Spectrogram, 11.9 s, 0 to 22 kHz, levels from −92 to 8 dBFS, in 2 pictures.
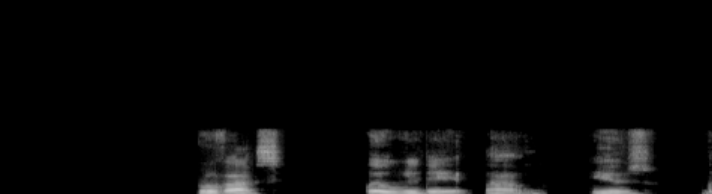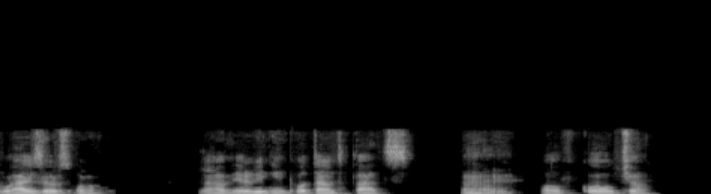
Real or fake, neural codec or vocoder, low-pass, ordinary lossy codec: fake; codec, 16 kHz in and 24 kHz out, 1.1 kbps, FireRedTTS-2 codec; 7.2 kHz; AAC, 48 kbps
